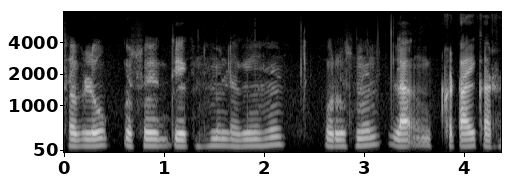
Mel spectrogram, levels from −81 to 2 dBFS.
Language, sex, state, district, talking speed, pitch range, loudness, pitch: Hindi, male, Bihar, Bhagalpur, 180 wpm, 135-150 Hz, -23 LUFS, 140 Hz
